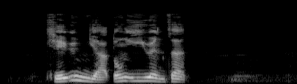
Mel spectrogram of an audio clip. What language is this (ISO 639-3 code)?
zho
